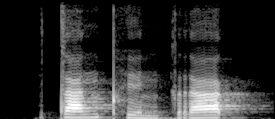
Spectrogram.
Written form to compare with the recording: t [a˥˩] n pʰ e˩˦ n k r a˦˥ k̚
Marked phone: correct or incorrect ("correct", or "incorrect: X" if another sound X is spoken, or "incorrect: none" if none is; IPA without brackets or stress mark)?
incorrect: a˦˥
